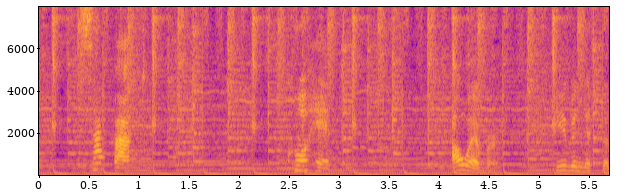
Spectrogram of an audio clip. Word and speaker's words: sapato: However, if the letter O comes at the end of a word, and if it doesn't have an accent mark above it, letter O sounds like an U. Sapato, correto.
